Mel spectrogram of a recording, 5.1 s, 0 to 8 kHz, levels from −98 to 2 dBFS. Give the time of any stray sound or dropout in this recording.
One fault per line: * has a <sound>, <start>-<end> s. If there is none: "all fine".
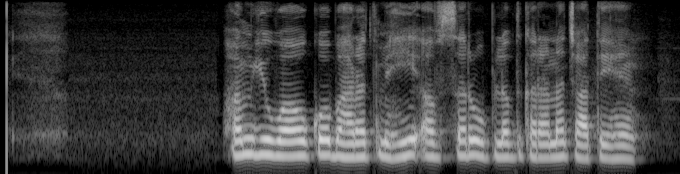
all fine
